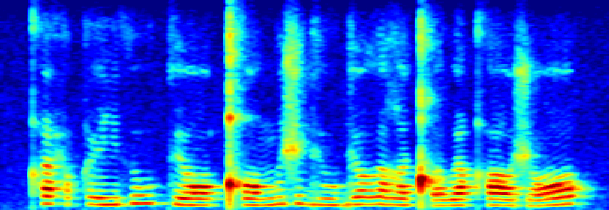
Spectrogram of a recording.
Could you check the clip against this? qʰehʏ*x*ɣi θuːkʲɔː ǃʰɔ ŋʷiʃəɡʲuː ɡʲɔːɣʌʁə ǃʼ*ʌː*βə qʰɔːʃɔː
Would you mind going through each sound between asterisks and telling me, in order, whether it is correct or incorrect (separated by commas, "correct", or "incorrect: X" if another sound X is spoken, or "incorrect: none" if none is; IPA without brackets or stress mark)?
incorrect: q, incorrect: ʌ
